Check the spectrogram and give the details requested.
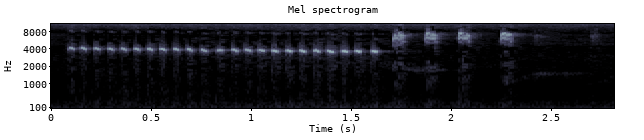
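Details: Champion sunbird, locally called kolibri ninja, singing in the rapid 'tembakan' style used as a training recording: a fast even series of thin high whistled notes, slightly falling, about eleven per second, then a few higher buzzy chips.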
